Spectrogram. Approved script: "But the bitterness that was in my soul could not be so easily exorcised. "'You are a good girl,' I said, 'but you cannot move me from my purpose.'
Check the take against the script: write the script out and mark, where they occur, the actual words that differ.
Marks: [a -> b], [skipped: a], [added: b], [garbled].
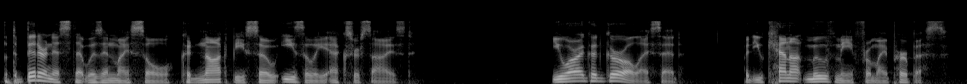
"But the bitterness that was in my soul could not be so easily exorcised. "'You are a good girl,' I said, 'but you cannot move me from my purpose.'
